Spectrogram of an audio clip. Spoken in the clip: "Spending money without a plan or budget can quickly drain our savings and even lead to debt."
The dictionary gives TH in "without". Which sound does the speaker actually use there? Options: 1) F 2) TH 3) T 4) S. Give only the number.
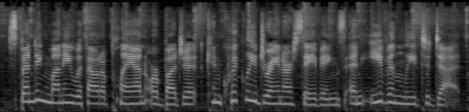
2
